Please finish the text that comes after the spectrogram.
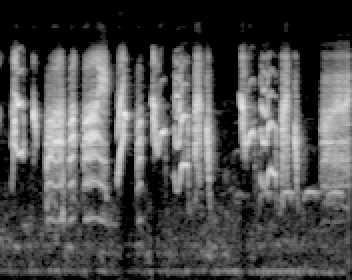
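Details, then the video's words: Continuous chattering medley from a long-tailed shrike mimicking canary and many other birds: harsh buzzes, wavering whistles and quick chips run together with hardly a break, closing on a long rasping note. "cendet gacor nembak nembak rapat isian kenari dan banyak jenis burung yang masuk masteran"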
